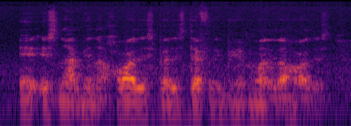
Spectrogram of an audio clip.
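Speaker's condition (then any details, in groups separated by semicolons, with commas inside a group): ALS; speech progressively lost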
